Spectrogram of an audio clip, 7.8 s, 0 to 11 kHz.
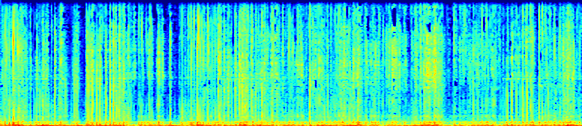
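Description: Long acrylic nails scratch and tap the rounded metal mesh grille of a large condenser microphone with a decorated body, using both hands. The result is a dense, continuous rustling scrape with a heavy low rumble around 78 Hz, broken by quick, dry taps that die away almost instantly.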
